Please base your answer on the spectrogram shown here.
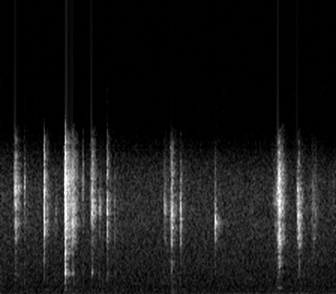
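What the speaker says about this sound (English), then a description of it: "typing too fast" Quick typing on a computer keyboard during document automation work produces a handful of sharp key clicks in irregular bursts, faint and close, with no talking.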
